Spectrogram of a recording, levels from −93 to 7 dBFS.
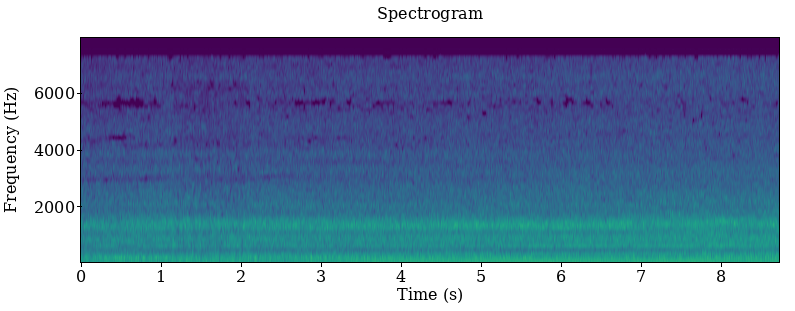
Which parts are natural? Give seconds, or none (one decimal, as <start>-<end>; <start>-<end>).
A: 0.0-1.1; 2.1-8.7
